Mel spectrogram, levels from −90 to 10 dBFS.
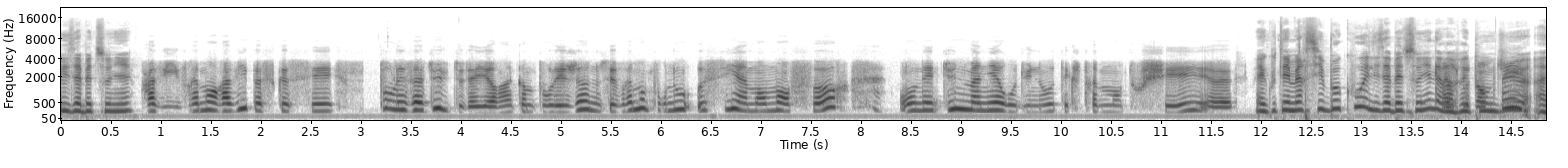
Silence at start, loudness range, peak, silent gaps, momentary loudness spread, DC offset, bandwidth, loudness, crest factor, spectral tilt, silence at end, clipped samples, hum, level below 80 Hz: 0 s; 2 LU; -4 dBFS; none; 11 LU; under 0.1%; 15 kHz; -23 LUFS; 18 dB; -4 dB/octave; 0 s; under 0.1%; none; -58 dBFS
